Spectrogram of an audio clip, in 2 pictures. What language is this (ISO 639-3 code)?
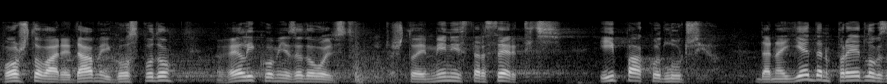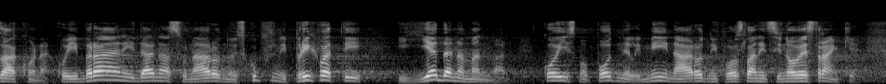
srp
